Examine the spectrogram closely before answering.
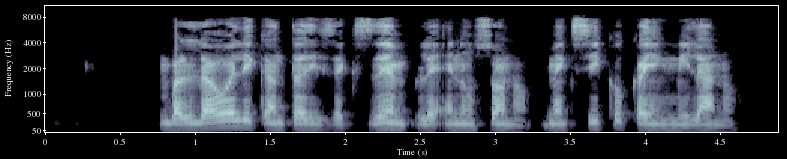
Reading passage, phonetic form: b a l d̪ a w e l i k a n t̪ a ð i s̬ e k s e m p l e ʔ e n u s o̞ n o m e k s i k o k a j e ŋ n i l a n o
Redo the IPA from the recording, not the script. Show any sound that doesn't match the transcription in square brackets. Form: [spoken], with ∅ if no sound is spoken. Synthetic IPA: b a l d̪ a w e l i k a n t̪ a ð i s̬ e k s e m p l e ʔ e n u s o̞ n o m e k s i k o k a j e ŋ [m] i l a n o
